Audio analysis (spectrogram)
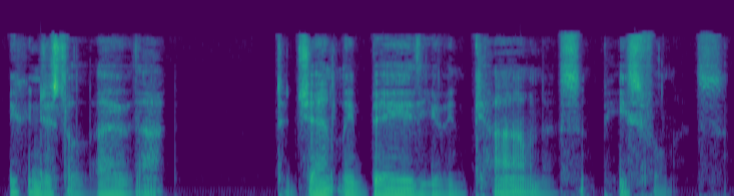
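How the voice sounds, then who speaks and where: A man narrating a guided meditation in a calm, gentle, soothing manner, leaving unhurried pauses between soft phrases. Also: low voice, gravelly, husky, no echo.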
